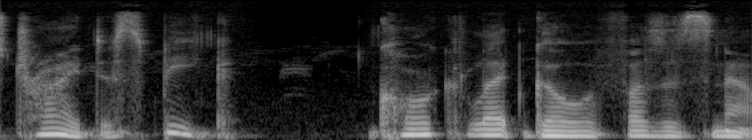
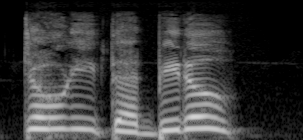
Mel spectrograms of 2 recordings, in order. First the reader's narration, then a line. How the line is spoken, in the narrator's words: Cork yelled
